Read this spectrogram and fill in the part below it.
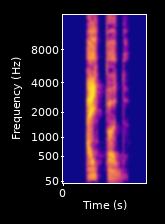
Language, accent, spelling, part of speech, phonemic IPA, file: French, France, iPod, noun, /aj.pɔd/, LL-Q150 (fra)-iPod.wav
- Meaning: 1. iPod (the Apple iPod) 2. iPod (a generic personal portable MP3 player)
